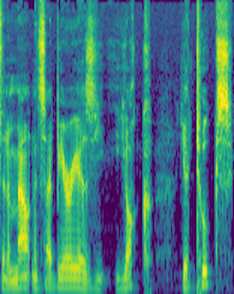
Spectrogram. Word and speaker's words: Yakutsk: He first discovered this ancient bacteria, Bacillus F, in 2009, frozen deep in the permafrost in a mountain in Siberia's Yakutsk.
